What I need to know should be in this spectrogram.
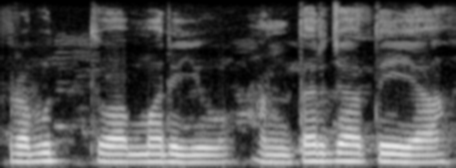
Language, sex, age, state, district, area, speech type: Telugu, male, 18-30, Telangana, Suryapet, urban, spontaneous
